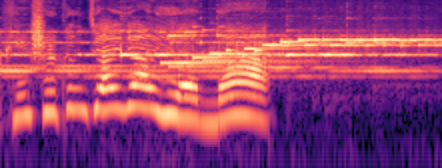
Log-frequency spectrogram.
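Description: A boy speaks with animation.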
